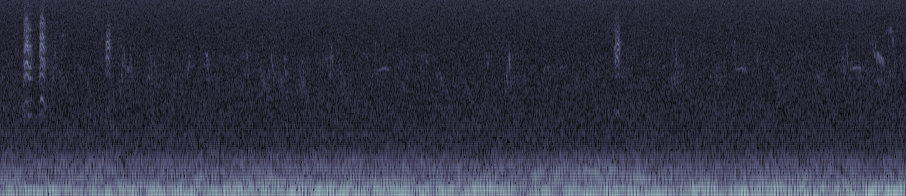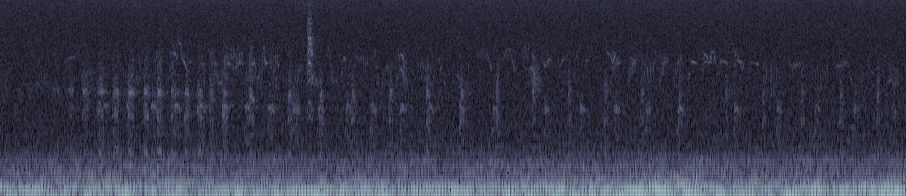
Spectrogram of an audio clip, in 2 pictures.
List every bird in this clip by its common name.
Hawaii Amakihi, House Finch, Warbling White-eye, Eurasian Skylark, Erckel's Francolin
